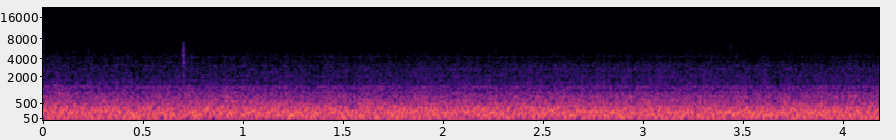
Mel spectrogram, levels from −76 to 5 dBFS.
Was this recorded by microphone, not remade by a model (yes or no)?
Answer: yes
